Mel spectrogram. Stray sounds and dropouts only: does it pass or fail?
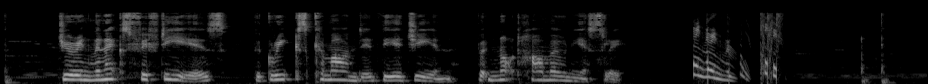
fail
